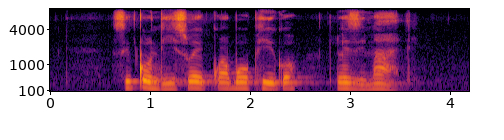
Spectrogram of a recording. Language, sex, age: Zulu, male, 17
